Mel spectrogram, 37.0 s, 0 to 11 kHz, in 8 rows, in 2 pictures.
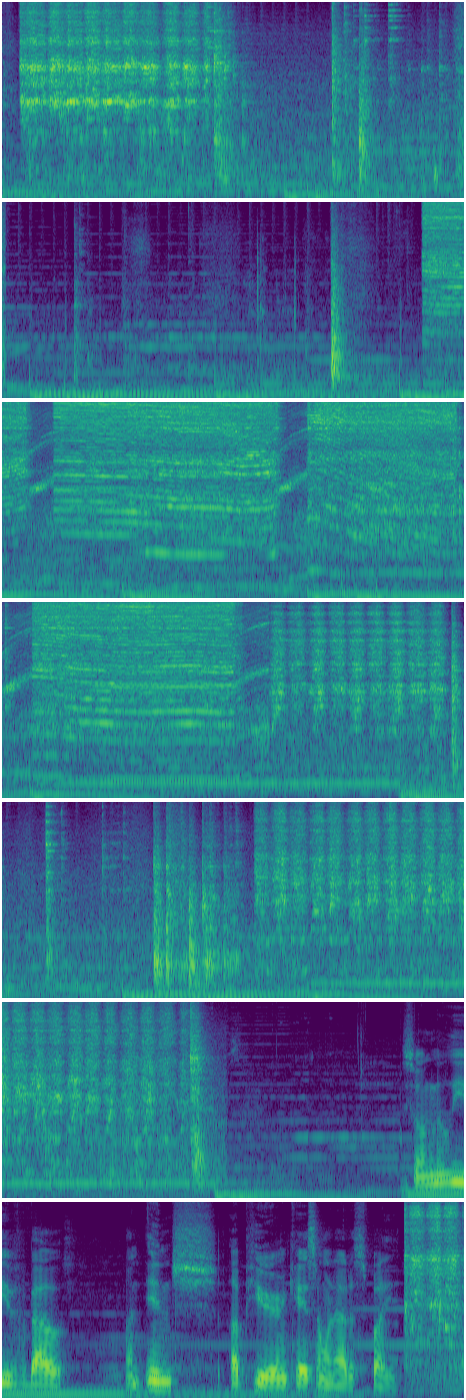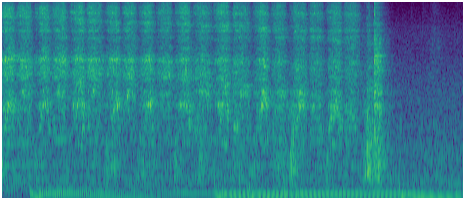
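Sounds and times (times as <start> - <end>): background music: 0.0 - 36.9
hacksaw cutting metal: 0.1 - 2.6, 3.3 - 4.7, 8.8 - 25.4, 31.8 - 36.3.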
